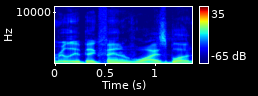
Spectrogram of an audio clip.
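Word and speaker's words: Weyes Blood: I'm really a big fan of Wise Blood right now. Have you ever heard of her? Wise blood? She it's spelled Weyes. Wise Blood.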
